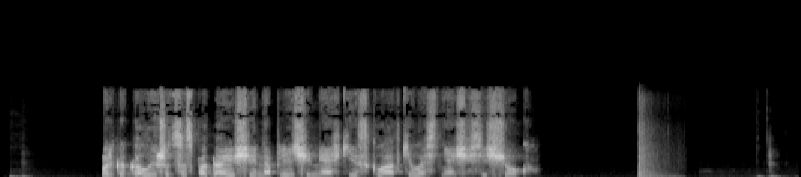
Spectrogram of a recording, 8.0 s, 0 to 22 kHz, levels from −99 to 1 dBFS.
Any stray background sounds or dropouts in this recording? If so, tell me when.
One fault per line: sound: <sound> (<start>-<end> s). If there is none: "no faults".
sound: thud (6.4-6.9 s)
